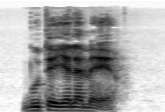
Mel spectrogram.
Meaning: 1. message in a bottle 2. desperate cry for help, SOS; hopeless attempt, last-ditch attempt
- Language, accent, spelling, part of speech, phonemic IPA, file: French, France, bouteille à la mer, noun, /bu.tɛj a la mɛʁ/, LL-Q150 (fra)-bouteille à la mer.wav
